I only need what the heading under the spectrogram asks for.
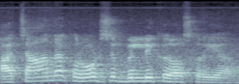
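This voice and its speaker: A man teaching physics in a lively classroom lecture, calling on students to answer aloud and acting out stories. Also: fairly high pitch, normal speed. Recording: echoey classroom with faint noise.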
